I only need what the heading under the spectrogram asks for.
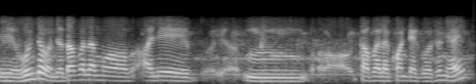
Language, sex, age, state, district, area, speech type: Nepali, male, 30-45, West Bengal, Jalpaiguri, urban, conversation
